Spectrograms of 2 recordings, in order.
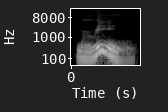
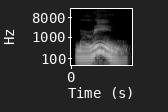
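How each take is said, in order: Both takes have the same delivery.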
